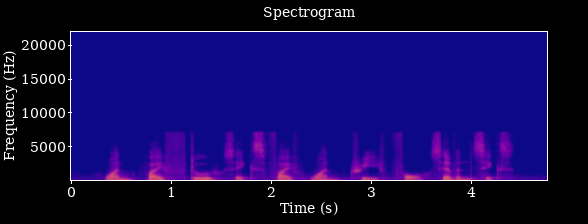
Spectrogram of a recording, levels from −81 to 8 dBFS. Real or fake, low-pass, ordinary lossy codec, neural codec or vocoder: fake; 7.2 kHz; none; codec, 16 kHz, 0.3 kbps, FocalCodec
